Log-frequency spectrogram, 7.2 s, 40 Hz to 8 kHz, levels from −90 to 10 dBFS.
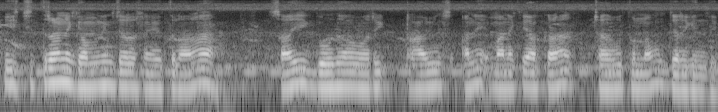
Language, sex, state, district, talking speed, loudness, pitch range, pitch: Telugu, male, Andhra Pradesh, Sri Satya Sai, 100 wpm, -17 LUFS, 125-140 Hz, 130 Hz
